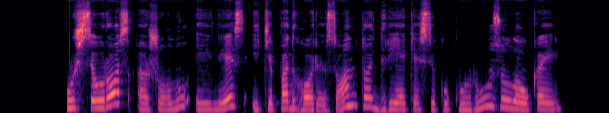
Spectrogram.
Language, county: Lithuanian, Kaunas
